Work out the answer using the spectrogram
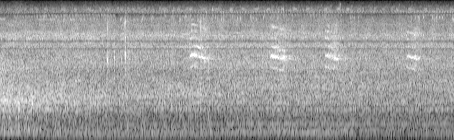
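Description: A bird calling: short high calls, about four of them, one every one to two seconds from about four seconds in. A low vehicle hum fades away over the first half.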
